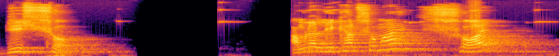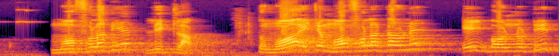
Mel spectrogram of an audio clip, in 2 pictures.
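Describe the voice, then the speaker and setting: Male teacher w a highish voice explaining step by step, repeats words slow, echoey hall. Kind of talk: classroom lecture. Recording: echoey room with long reverb.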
